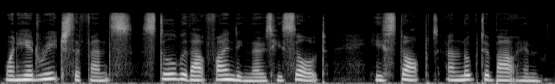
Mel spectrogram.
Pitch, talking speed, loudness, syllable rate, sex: 200 Hz, 195 wpm, -17 LUFS, 5.3 syllables/s, female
